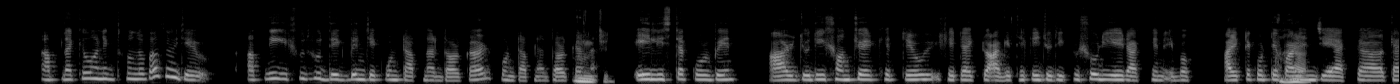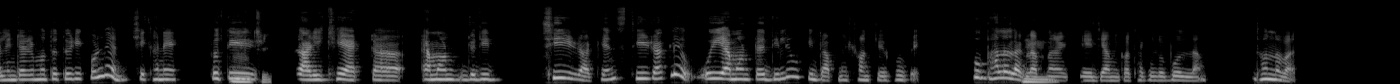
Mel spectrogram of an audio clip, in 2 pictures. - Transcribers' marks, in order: other background noise; tapping; "স্থির" said as "ছির"
- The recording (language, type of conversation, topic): Bengali, advice, বড় কেনাকাটার জন্য সঞ্চয় পরিকল্পনা করতে অসুবিধা হচ্ছে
